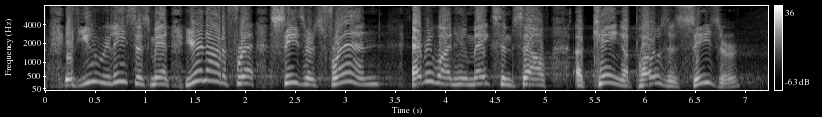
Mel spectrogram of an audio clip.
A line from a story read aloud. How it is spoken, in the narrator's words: the Jews cried out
